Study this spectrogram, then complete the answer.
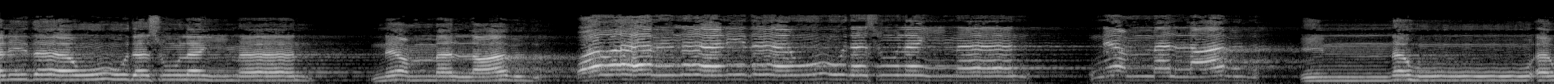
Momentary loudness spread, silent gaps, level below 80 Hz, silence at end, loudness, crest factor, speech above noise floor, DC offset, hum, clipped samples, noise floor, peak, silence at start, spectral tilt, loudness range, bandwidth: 15 LU; none; -56 dBFS; 0 s; -18 LUFS; 18 dB; 23 dB; under 0.1%; none; under 0.1%; -43 dBFS; -2 dBFS; 0 s; -2.5 dB/octave; 5 LU; 11 kHz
